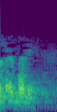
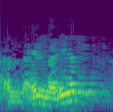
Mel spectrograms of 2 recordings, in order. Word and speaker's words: العلمانية: فكلمة العلمانية مش مأخوذة من العلم، مأخوذة من العالم، العالم، العالم. واضح؟ فأدق النطق أن إحنا نفوت عليهم الفرصة، وبدل ما نستعملها بالكسر العين اللي يخدعوا الناس ويظنون أن العلمانية مأخوذة من العلم. لا، هي مأخوذة من كلمة العالم.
